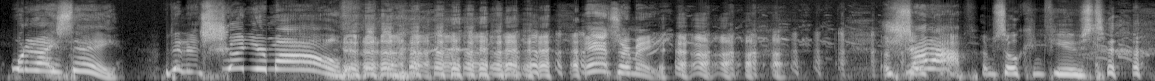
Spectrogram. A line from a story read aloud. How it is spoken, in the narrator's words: your parents would yell at you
